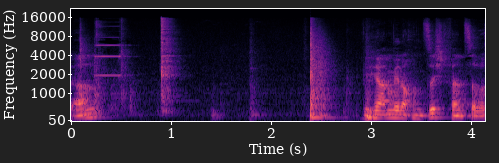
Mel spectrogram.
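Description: A plastic lid clicks shut.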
